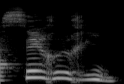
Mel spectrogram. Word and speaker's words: serrurerie: C'est, attention, j'espère que vous êtes prêts, c'est la serrurerie. La serrurerie. La serrurerie. Ce mot, il est vraiment difficile à prononcer.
